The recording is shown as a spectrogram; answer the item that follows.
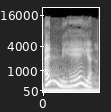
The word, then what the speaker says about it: النهاية: النهاية، النهاية، ها اللام، اللام دي شمسية ولا قمرية؟ تعال نشوف كده، أنا بقول إيه؟ النهاية، نطقت اللام؟ لا ما نطقتهاش.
